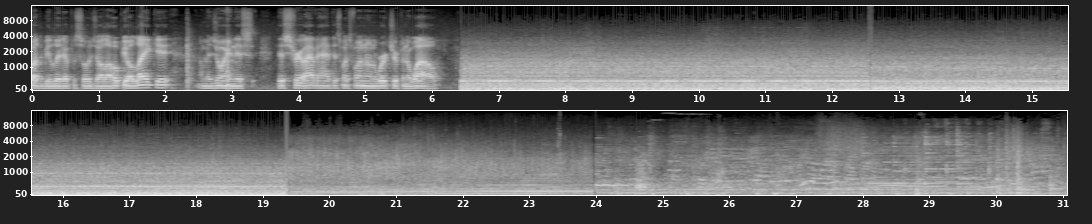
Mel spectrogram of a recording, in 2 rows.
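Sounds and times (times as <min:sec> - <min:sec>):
outdoor background noise: 0:06.2 - 0:31.0
van road and engine rumble: 0:06.4 - 0:24.0.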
